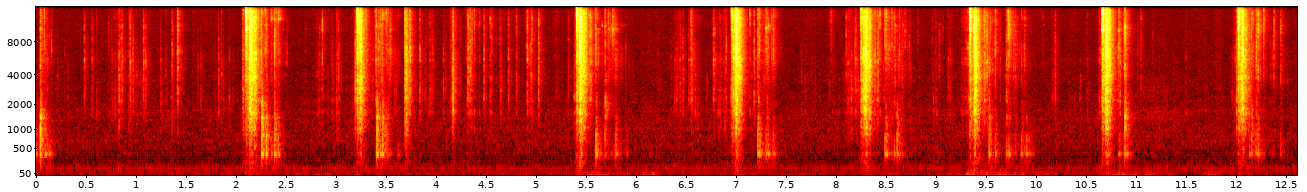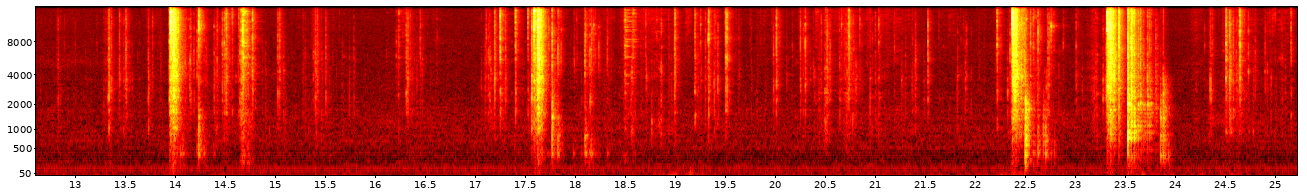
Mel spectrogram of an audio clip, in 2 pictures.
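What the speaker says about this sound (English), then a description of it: "So it's kind of neat watching 75 rounds pour out." Rifle rounds are pushed one by one out of an AK47 75-round drum magazine, each falling with a sharp metallic clack in an irregular series of close, isolated clicks over a faint low hum.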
